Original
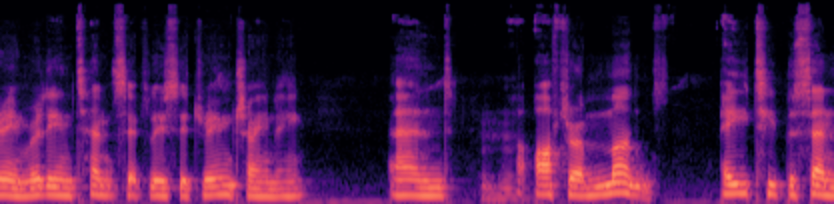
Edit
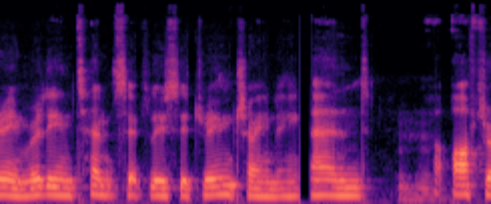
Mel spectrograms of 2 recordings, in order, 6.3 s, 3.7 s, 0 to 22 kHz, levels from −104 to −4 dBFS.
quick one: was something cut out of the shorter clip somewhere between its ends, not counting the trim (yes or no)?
yes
